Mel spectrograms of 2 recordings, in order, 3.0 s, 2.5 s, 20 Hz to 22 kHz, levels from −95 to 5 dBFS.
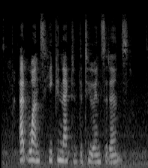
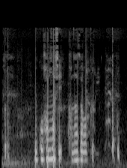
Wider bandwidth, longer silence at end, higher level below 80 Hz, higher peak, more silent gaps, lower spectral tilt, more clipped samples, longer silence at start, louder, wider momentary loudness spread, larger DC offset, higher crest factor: first, 15.5 kHz vs 11.5 kHz; second, 0 s vs 0.15 s; second, -66 dBFS vs -52 dBFS; about the same, -12 dBFS vs -10 dBFS; neither; second, -4 dB/octave vs -6 dB/octave; neither; about the same, 0.05 s vs 0.1 s; second, -36 LUFS vs -28 LUFS; first, 18 LU vs 15 LU; neither; first, 26 dB vs 18 dB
